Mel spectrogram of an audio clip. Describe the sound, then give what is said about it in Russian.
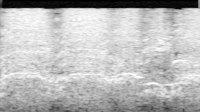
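A large crowd of protesters shouts outside the Danish embassy in Tehran, a loud, sustained roar of many voices yelling together without a break. “В понедельник огромная толпа снова собралась у посольства Дании в Тегеране.”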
